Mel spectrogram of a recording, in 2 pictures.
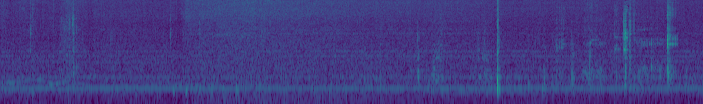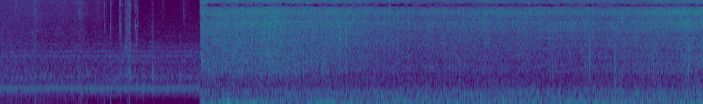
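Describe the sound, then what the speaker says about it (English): Brussels sprouts sizzle face down in a hot pan just used for salmon, a quiet crackle with scattered ticks, then the frying suddenly grows louder and fuller as more goes in. "we're adding the Brussels sprouts face down to get some caramelization and some presentation"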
